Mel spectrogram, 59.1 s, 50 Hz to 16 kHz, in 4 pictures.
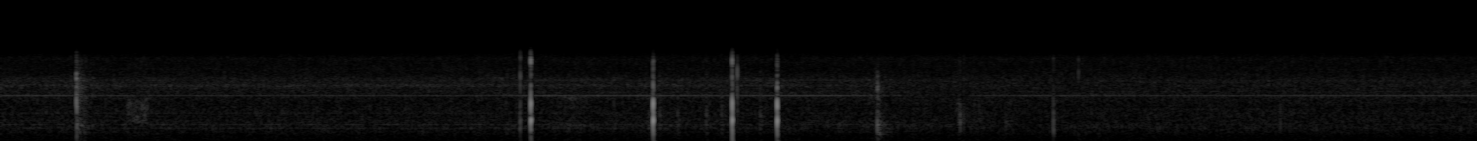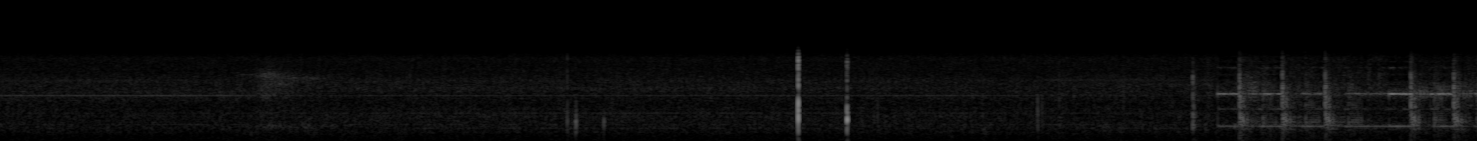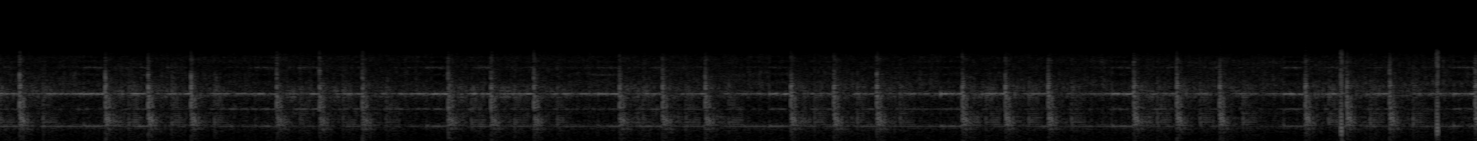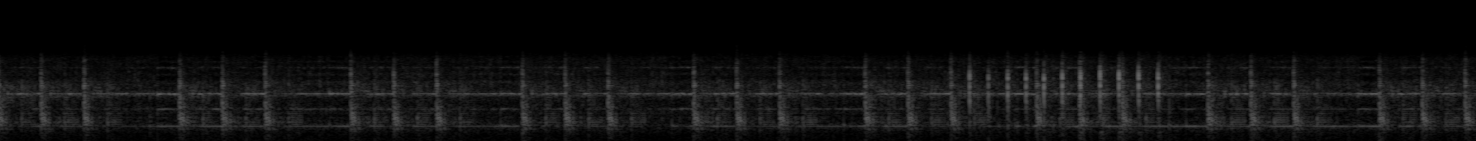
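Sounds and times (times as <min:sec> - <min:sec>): steady held synth tones: 0:26.8 - 0:59.0.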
